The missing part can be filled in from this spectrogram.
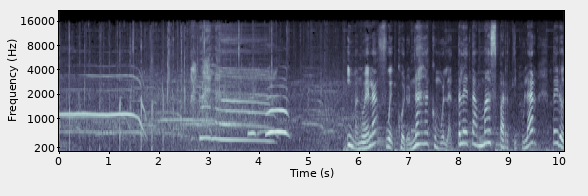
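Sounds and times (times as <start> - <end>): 
crowd at a school race cheering and applauding: 0.0 - 6.4
speech: 5.8 - 10.0.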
